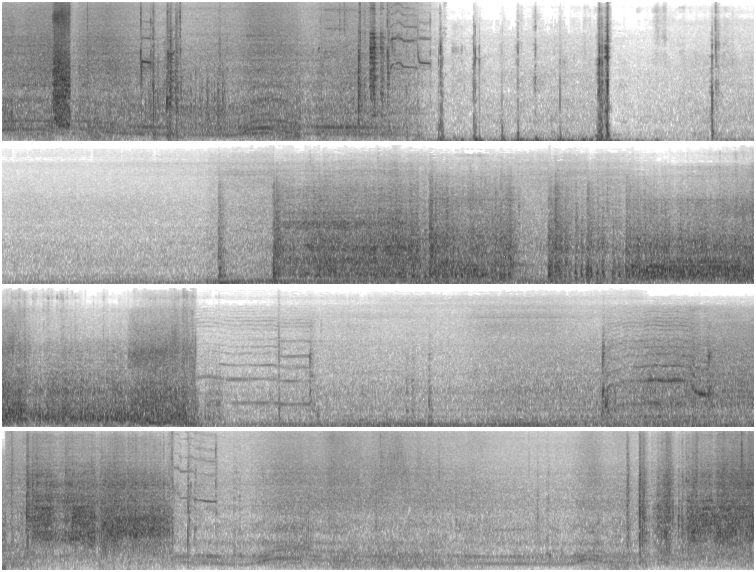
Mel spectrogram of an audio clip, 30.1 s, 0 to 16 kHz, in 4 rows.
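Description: Chevy 3500HD pickup engine running and revving, rising and falling in pitch, as its Boss DXT V-plow blade pushes snow. There is a sharp knock about six seconds in and a louder, rougher stretch of about seven seconds in the middle.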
